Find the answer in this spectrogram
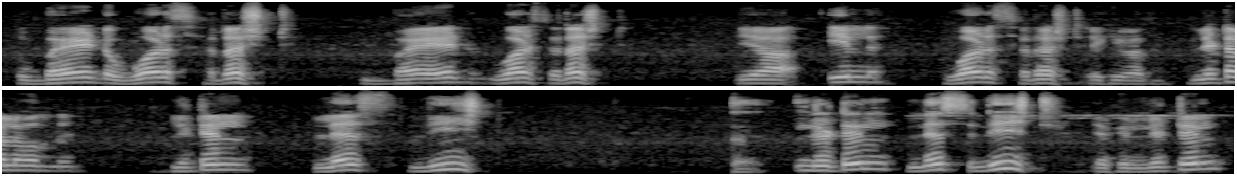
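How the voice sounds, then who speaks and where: A man from India teaching English grammar in a classroom-style lecture, spelling words letter by letter and often checking that students follow. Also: a little high.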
